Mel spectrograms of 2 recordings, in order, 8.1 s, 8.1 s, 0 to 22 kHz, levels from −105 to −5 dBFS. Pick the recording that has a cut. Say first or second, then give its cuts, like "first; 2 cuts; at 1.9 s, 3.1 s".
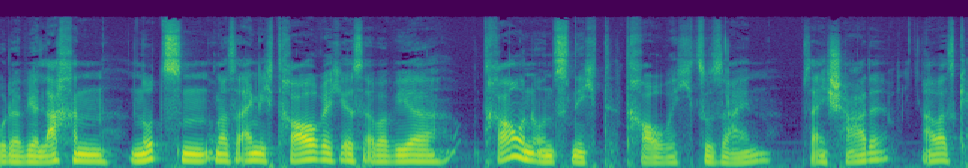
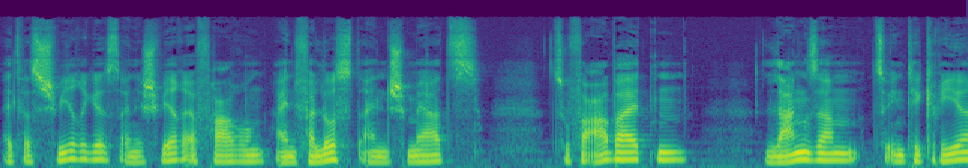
first; 1 cut; at 1.8 s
